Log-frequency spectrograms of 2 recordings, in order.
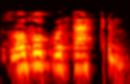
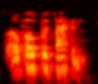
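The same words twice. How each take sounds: First: Slowpoke stressed, falling tune at the end; first word Slowpoke carries the weight. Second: Was stressed, said softer overall; a quieter take that punches was. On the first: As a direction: lean on Slowpoke and let it drop. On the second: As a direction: lean on was as if insisting. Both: Shown as a demonstration.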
